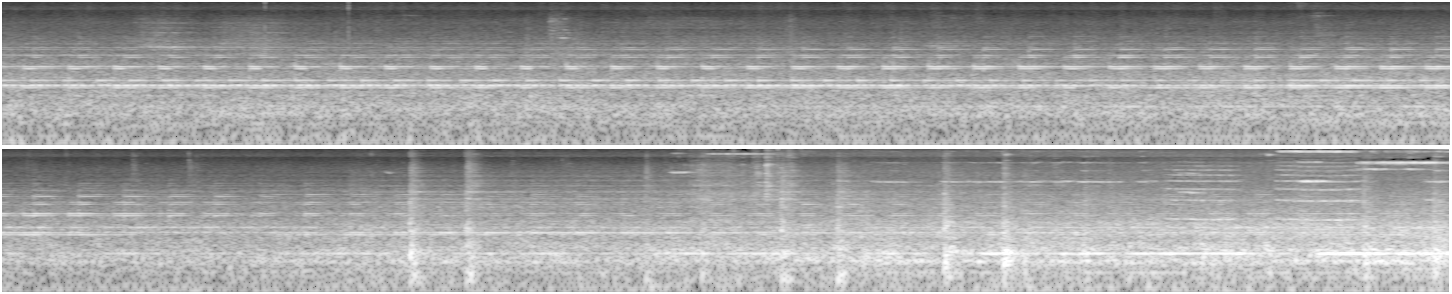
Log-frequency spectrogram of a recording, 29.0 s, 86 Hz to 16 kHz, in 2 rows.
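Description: Shinano Railway 115 series electric train pulling into the platform. About halfway through its wheels start clicking over the rail joints and points, and a squeal comes in, growing louder as the cars roll past near the end. Before that, a pulsing warning tone sounds steadily through the first half.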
